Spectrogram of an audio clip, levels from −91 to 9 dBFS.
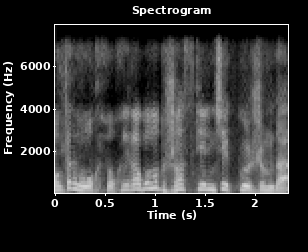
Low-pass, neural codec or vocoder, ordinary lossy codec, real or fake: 7.2 kHz; codec, 16 kHz, 2 kbps, FreqCodec, smaller model; none; fake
